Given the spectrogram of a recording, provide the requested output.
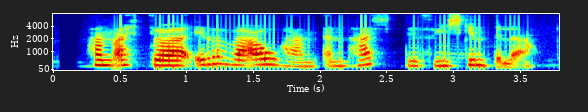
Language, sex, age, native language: Icelandic, female, 11, Icelandic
